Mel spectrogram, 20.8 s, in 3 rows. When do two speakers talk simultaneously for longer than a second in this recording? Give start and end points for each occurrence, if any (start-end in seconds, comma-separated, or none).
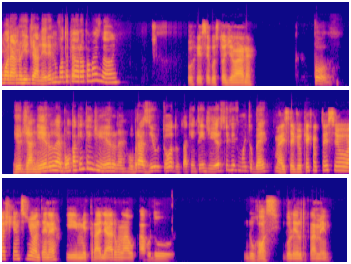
none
